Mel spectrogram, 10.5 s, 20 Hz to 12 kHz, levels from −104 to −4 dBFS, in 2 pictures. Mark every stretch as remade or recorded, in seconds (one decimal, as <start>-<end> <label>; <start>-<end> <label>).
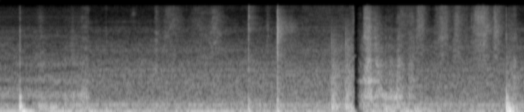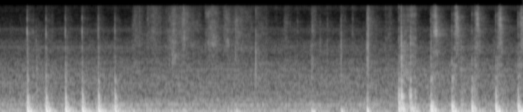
0.0-0.8 remade; 0.8-10.5 recorded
